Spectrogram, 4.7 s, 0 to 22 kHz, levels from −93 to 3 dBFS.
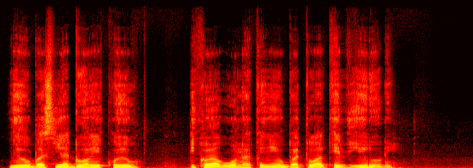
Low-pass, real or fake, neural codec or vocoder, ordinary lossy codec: none; fake; codec, 44.1 kHz, 1.7 kbps, Pupu-Codec; none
